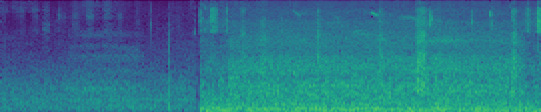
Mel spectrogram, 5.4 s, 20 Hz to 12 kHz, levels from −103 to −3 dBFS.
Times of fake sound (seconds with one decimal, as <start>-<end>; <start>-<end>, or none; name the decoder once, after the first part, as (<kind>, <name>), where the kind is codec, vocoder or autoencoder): 3.1-4.7 (vocoder, Vocos)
